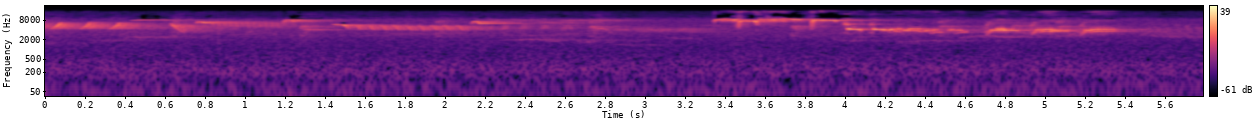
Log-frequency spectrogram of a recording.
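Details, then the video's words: European robin song recorded in the Netherlands: soft overlapping high notes from distant birds, then a louder, clear phrase of quick sweet warbles and thin whistles near the end. "Relaxing Birdsong: European Robin"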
